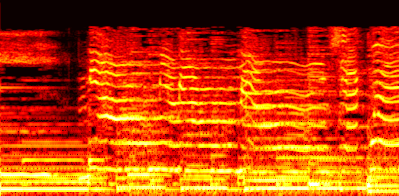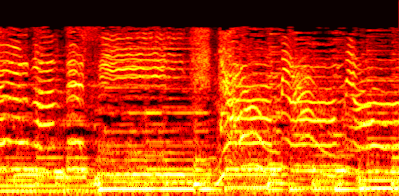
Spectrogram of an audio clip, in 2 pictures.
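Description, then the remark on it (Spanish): Sung, drawn-out meows with gliding pitch repeat over a steady musical accompaniment, a voice imitating a cat rather than a real animal, loud throughout. “Porque miau, en tu miau, y yo miau, pues me acuerdo de ti.”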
